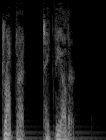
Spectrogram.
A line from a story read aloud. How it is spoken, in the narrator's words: Joe growled under his breath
